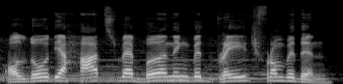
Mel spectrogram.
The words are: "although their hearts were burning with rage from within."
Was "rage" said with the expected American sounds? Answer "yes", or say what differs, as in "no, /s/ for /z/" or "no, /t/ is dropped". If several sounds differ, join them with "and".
yes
